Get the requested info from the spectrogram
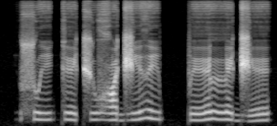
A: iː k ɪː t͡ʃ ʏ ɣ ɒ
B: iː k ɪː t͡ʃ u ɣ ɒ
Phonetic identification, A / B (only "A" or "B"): B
